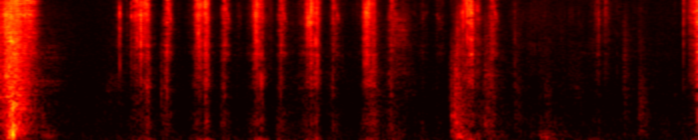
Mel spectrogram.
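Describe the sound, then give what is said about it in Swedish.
A rapid run of about a dozen crisp scissor snips cutting fresh dill, fairly quiet, with a louder rustle at the start and no voices. “Då tror jag att jag tar saxen.”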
